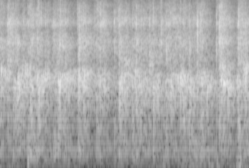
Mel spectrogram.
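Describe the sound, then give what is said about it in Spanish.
Sustained audience applause welcoming a female guest at a Cruceño gastronomy event in San Isidro, a dense, steady wash of many hands clapping at once, fairly loud and even throughout with no voices rising above it. “Y démosle un fuerte aplauso, por favor, de bienvenida a ella.”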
